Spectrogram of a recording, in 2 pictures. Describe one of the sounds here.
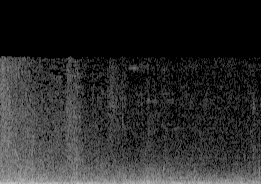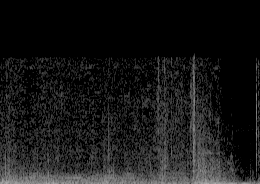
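Wind rushes loudly past a glider.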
